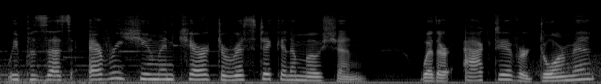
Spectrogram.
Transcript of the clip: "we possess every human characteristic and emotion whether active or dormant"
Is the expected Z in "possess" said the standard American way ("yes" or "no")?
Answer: yes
